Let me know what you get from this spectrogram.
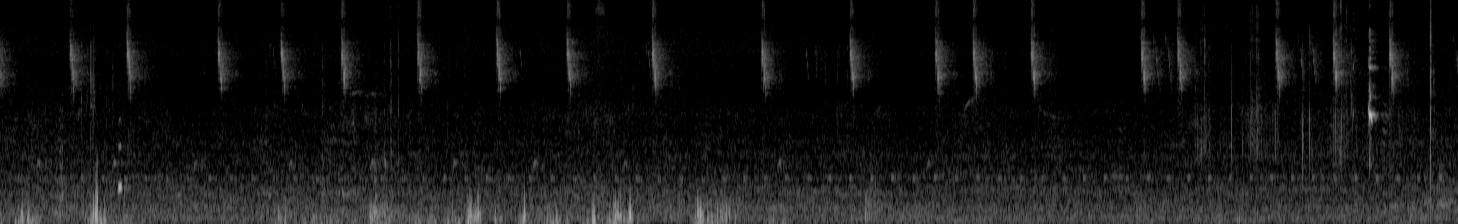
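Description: A bird calling over and over: short, high chirps that drop in pitch, roughly one a second, with faint low rumbling underneath.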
